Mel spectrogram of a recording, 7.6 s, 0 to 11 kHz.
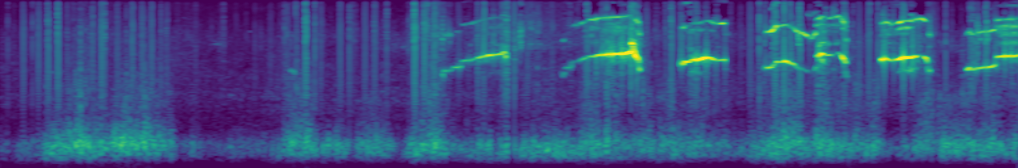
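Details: Bald eagles at a Southwest Florida nest cam, 17:30 on 1 April 2024, as the mother brings a little food to her chick for dinner: after rustling, thin high whistled notes begin, rising and slurring, repeated about once a second.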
